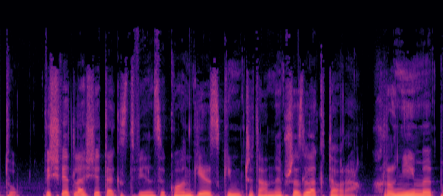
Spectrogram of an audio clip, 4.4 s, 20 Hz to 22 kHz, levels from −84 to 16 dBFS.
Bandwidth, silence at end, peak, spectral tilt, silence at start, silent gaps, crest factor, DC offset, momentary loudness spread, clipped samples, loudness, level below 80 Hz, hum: 17.5 kHz; 0.1 s; -4 dBFS; -5.5 dB/octave; 0 s; none; 14 dB; under 0.1%; 9 LU; under 0.1%; -20 LUFS; -38 dBFS; none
